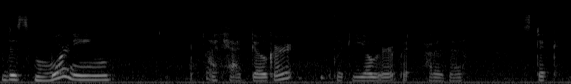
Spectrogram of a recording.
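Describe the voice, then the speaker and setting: Lower-voiced woman in a noisy, rambling video diary. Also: measured pace, darkish tone. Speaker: vlogger sharing a weight-loss surgery recovery diary. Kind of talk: casual personal video diary. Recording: noisy home video recording.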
